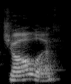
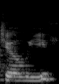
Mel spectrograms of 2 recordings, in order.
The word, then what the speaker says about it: Jolliffe: Also, Max Jolliffe, not Joleaf, not, so I think I messed that up a few times early on too, but we're going to do things to improve that.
